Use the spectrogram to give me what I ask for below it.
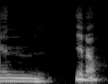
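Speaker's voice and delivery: ordinary talk, nothing marked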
